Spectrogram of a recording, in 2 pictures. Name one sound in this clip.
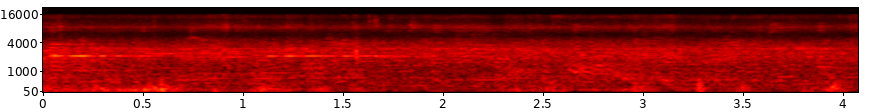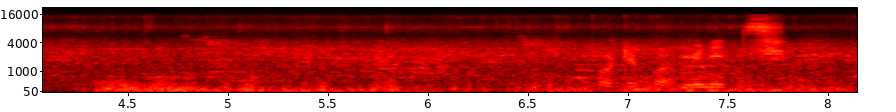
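Footsteps scuff on paving outdoors.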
